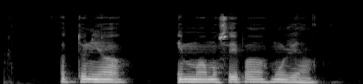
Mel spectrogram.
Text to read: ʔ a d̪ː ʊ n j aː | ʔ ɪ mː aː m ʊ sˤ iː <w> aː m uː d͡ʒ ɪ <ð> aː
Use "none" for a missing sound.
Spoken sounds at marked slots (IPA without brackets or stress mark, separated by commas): b, ʕ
